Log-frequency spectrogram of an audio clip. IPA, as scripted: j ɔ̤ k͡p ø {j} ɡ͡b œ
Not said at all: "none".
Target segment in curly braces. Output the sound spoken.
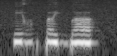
j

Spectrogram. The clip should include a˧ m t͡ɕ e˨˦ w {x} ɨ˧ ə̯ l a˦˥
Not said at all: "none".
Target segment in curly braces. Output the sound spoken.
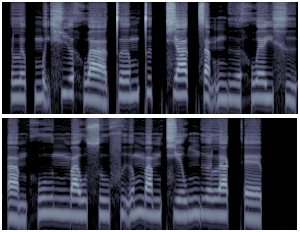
ŋ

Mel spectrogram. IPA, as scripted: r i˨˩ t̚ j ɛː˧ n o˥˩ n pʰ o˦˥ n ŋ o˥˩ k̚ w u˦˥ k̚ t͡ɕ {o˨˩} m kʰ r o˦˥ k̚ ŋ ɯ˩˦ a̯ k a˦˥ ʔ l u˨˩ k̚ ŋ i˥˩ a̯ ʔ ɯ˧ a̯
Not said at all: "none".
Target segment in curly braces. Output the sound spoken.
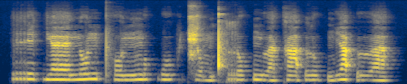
o˨˩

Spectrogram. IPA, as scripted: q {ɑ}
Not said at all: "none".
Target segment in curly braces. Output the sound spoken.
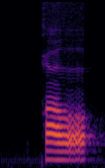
ɔ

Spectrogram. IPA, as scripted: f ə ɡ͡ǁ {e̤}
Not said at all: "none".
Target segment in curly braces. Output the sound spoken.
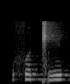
e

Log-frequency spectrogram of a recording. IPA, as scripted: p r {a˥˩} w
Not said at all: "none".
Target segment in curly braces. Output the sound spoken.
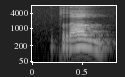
a˥˩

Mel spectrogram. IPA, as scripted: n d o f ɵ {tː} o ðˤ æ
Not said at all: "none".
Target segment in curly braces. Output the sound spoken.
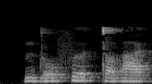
tː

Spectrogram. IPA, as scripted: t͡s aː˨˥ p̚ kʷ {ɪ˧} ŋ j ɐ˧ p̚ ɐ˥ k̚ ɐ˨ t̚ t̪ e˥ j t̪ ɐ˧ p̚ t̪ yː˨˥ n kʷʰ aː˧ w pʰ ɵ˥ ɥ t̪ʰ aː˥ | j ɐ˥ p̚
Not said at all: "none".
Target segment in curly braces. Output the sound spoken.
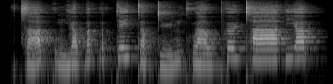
ɪ˨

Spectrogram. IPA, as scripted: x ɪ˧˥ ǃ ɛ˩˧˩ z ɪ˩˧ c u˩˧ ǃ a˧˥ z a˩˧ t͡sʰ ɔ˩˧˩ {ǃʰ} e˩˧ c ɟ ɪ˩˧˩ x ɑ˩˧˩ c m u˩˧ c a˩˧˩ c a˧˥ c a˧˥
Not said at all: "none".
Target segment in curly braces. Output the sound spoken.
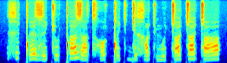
ǃ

